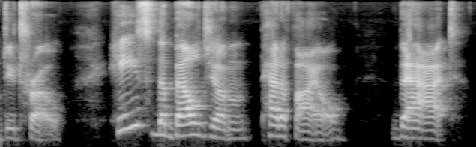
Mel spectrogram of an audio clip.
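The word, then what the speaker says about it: Dutroux: Mark drro is um his name is spelled MC um d t o ux I believe um Dutro he's the Belgium pedopile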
